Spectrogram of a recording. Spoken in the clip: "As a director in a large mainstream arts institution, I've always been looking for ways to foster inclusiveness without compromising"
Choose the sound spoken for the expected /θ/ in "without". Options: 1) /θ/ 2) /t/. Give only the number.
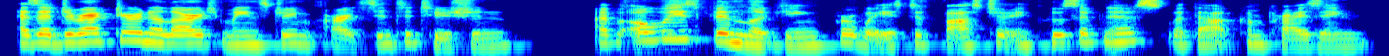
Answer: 1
